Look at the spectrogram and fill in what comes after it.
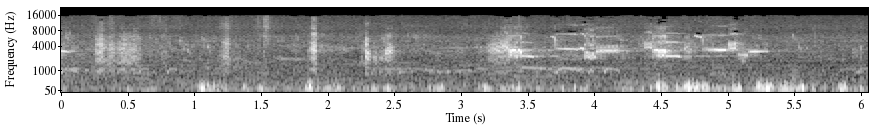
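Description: Harsh bird squawks in two short bouts, about three seconds in and again about four and a half seconds in, over irregular low thumps.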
